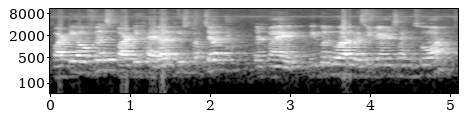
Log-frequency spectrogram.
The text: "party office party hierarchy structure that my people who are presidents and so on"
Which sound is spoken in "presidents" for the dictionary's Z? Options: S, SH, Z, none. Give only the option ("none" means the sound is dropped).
S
